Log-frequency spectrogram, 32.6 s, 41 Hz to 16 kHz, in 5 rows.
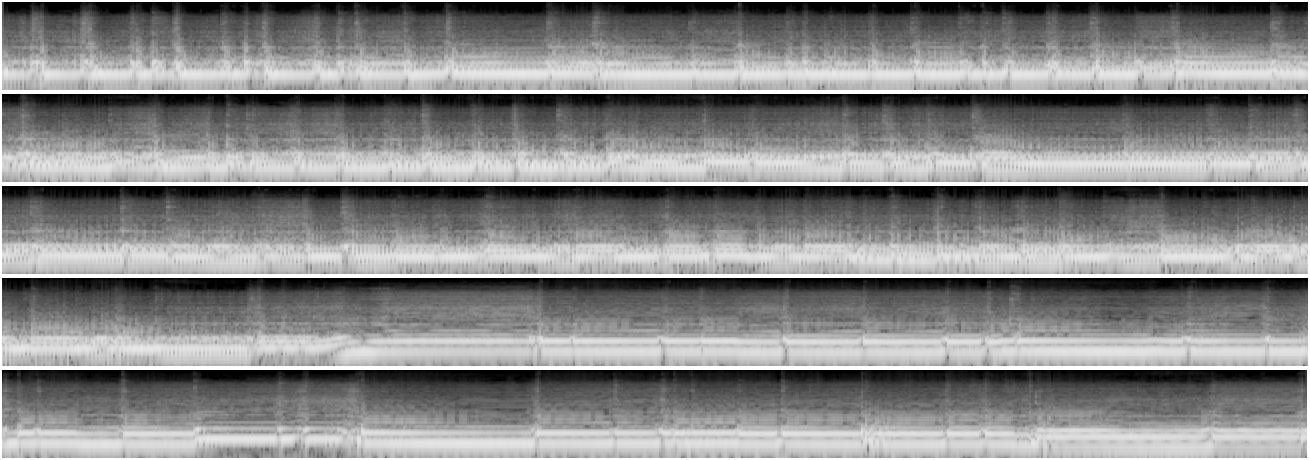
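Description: Loud electric guitar through heavily distorted amplifier cabinets, holding long low chords and notes that change every few seconds, with a marked change of chord about 21 seconds in.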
